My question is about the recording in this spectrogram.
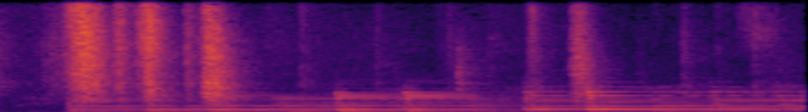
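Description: Yamaha digital stage piano playing slow, held chords, starting about half a second in: the opening bars of a song's piano accompaniment.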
